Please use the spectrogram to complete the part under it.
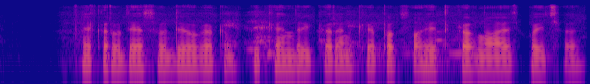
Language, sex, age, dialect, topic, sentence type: Maithili, male, 25-30, Eastern / Thethi, banking, statement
